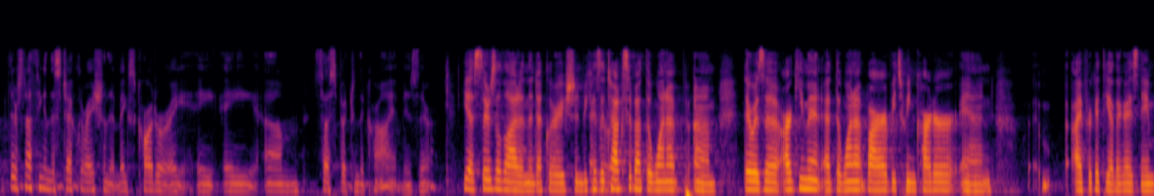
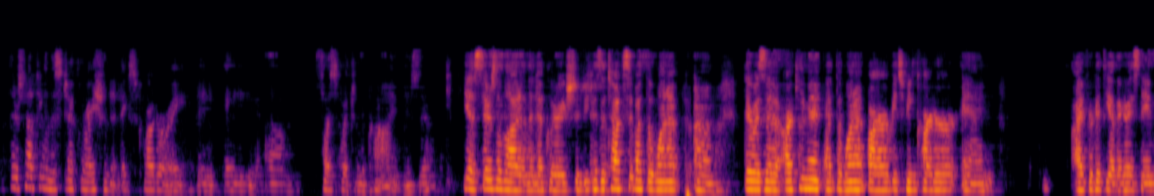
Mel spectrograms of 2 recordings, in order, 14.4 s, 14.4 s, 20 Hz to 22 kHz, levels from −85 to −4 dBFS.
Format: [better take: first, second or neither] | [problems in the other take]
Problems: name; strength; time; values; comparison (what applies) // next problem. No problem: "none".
first | noise reduction (neural mask model DeepFilterNet 3)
